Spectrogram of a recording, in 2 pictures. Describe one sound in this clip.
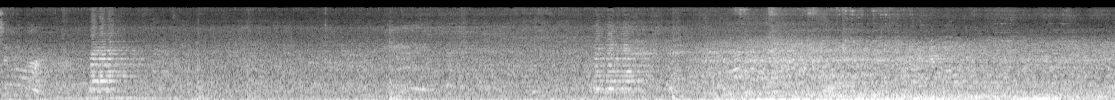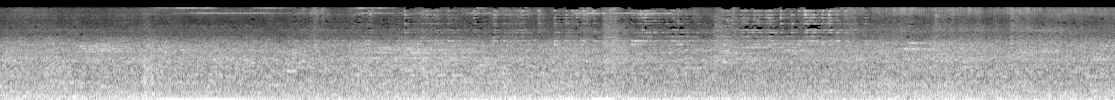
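An engine idles nearby.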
